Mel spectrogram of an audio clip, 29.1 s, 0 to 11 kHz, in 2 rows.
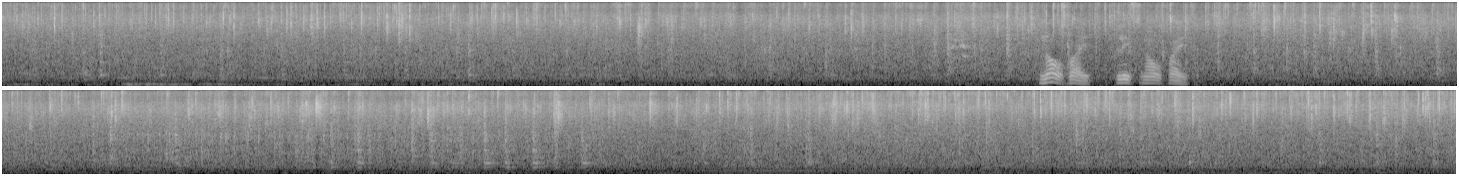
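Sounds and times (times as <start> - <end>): rain falling on pavement: 0.0 - 29.0
raindrops ticking: 0.0 - 29.0.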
